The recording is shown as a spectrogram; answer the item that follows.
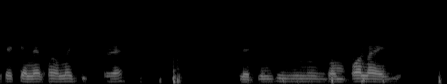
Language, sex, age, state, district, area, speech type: Assamese, male, 45-60, Assam, Majuli, rural, conversation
